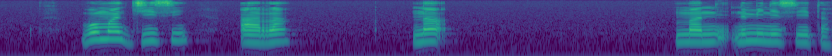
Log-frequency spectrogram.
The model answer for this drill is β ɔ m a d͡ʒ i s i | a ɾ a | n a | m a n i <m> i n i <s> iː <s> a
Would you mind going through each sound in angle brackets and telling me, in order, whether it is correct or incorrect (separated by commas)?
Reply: correct, correct, incorrect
